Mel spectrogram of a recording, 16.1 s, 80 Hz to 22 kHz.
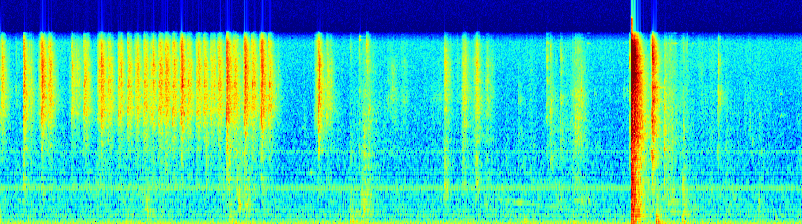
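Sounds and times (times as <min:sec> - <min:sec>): airsoft gun shots: 0:12.6 - 0:13.1.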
